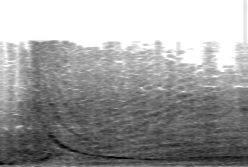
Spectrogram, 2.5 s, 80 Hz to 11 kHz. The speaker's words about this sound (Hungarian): Ez pedig egy Gripen hangja. Ez a negyedik generációs vadászbombázó át tudja lépni a hangsebességet, vagyis óránként 1000 kilométer megtételére is képes. Ilyenek szálltak fel a kecskeméti repülőtérről hétfőn 13 óra után néhány perccel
